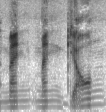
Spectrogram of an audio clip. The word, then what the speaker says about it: Mangione: Mangione, is that how you say his name?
